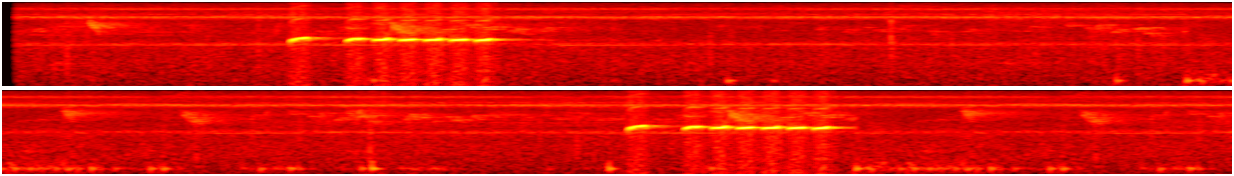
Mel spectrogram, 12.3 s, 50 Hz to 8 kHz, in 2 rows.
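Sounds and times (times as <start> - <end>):
Rufous-fronted Babbler calling: 1.5 - 2.6, 9.3 - 10.4.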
